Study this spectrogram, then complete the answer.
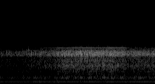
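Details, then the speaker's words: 1932 Emerson 25A radio with a damaged speaker, tuning between stations: low steady buzz over hiss that holds the same note as the dial moves, picked up from a nearby fluorescent light; interference. "that's interference you can probably hear it hear it in the fluorescent light that's what this is picking up right there"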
